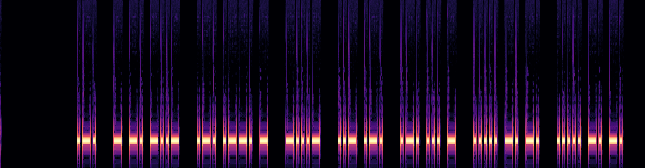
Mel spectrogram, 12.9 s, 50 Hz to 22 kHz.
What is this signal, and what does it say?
Morse code, heard as a keyed tone, about 24 wpm, 700 Hz. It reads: R TNX RPT <BT> UR RST 5NN 5NN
